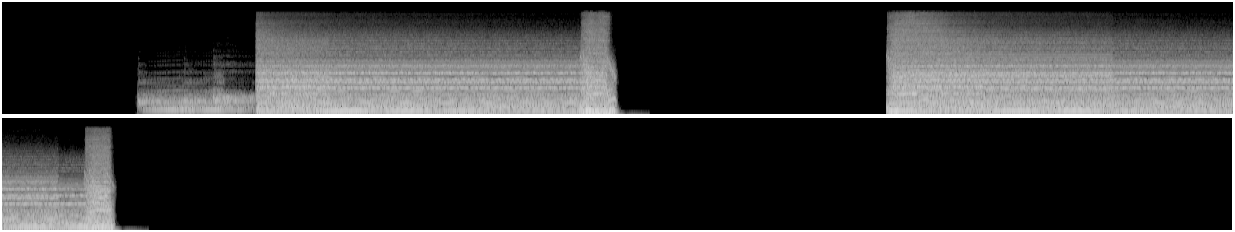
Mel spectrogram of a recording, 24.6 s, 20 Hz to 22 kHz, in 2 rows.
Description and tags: A 'stab' created on A MIDI guitar setup. The chord is A7+9.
